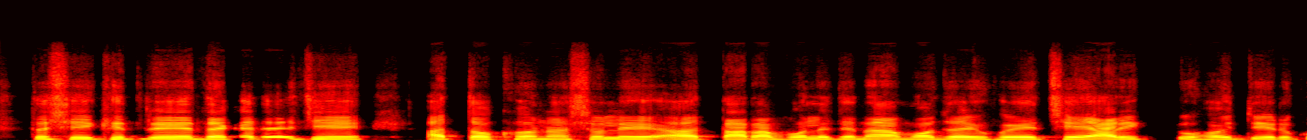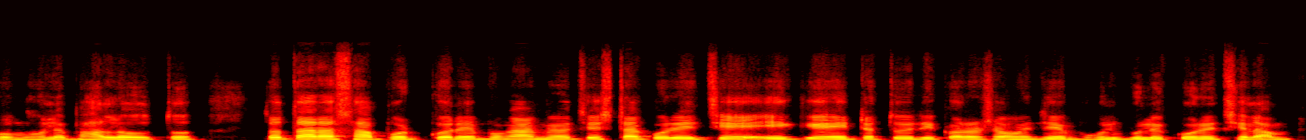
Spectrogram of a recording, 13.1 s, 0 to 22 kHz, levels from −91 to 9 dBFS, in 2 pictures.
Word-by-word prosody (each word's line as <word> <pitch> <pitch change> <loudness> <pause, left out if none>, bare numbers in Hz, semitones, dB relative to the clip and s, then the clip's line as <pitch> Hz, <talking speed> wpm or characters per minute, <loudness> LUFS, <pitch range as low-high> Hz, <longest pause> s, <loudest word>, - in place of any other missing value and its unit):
তো 205 - 0
সেই 205 -1 +3
ক্ষেত্রে 210 +1 +1 0.2
দেখা 190 0 +3
যায় 185 0 +4
যে, 185 0 +3 0.5
আর 165 - +4
তখন 195 +3 +2
আসলে 195 +2 -1 0.3
আ - - +4 0.2
তারা 170 0 +4
বলে 170 0 +2
যে, - - +2
"না, - - +3 0.2
মজাই 180 0 +3
হয়েছে 170 +1 +3 0.2
আরেকটু 175 +2 0
হয়তো 165 +1 -1
এরকম 165 0 -3
হলে 155 +1 -3
ভালো 155 +1 0
হতো।" 155 - -9 0.4
তো - - -1
তারা 220 -1 +4
support 180 -2 -1
করে 170 +1 0
এবং 215 +3 -6
আমিও 215 +1 -3
চেষ্টা 215 0 -2
করি 205 -1 0 0.2
যে, 190 - -3 0.3
একে 185 +2 -4
এটা 180 +2 -4
তৈরি 195 0 -2
করার 185 - -1
সময় 185 -1 -2
যে, - - 0 0.2
ভুলগুলি 180 +3 -3
করেছিলাম, 170 -1 -2
185 Hz, 180 wpm, -22 LUFS, 170-195 Hz, 0.5 s, যায়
